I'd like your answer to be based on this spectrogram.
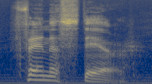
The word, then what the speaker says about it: Finisterre: So it is, it almost rhymes with Fred Astaire. So it's the name of the song is, I'm still not going to get this exactly right, but it's Wedding in Finisterre.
